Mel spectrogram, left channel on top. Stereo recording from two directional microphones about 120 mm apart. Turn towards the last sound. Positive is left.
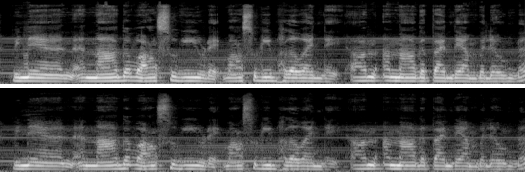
turn(degrees=55)  # may be behind; listen again after turning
